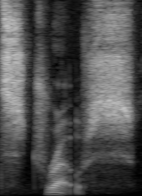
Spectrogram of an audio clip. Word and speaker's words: Stross: So you're authoritative that it's pronounced Stross and not Stross. It's Stross.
